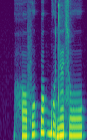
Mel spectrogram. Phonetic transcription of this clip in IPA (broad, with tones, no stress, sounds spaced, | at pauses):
h ɔ˨ f o˨˦ k͡p ɔ˦ ɡ͡b o˦˨ d ɛ̃˧ s o˧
